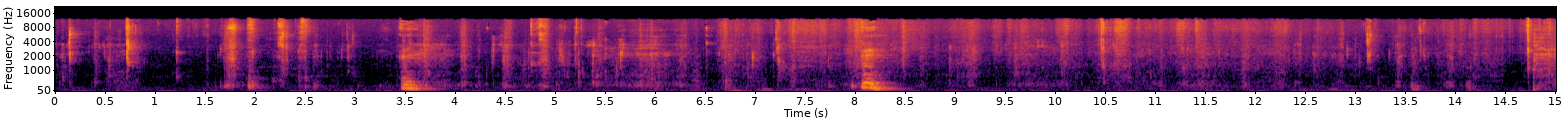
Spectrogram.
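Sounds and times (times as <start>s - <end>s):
chewing crunchy food: 0.0s - 15.0s
person humming mm: 3.4s - 4.0s, 8.0s - 8.6s.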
